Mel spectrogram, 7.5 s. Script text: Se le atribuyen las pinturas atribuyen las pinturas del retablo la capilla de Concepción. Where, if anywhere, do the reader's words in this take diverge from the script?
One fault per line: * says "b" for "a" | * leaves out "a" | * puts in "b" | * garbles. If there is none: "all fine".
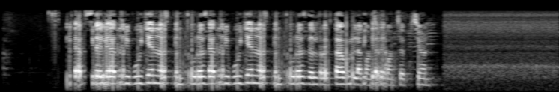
all fine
